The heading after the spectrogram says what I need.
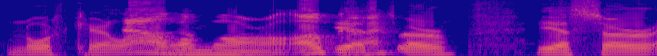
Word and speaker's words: Albemarle: Alan, it is Albemarle, North Carolina. Albemarle, okay.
